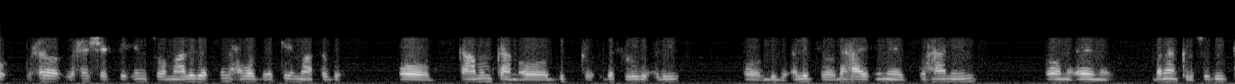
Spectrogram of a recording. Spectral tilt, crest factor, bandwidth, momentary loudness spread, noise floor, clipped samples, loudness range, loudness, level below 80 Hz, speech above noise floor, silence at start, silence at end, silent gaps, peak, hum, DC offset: -8.5 dB/octave; 20 dB; 3.8 kHz; 12 LU; -56 dBFS; under 0.1%; 3 LU; -23 LUFS; -60 dBFS; 34 dB; 0 s; 0.1 s; none; -4 dBFS; none; under 0.1%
